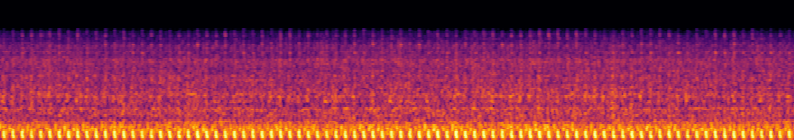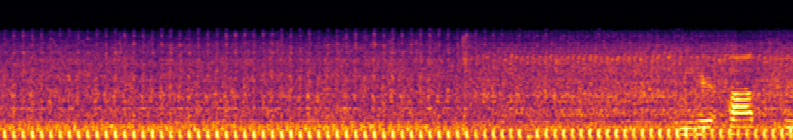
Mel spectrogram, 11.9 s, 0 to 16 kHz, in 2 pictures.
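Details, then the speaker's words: John Deere Model 20 air compressor, pulley-driven off a 1966 110 garden tractor engine (max 1000 rpm): steady pumping thump about three and a half times a second over the engine, then a sharp pop as the bypass valve opens; working fine. "so we'll just go a big overview now take see that compressor moving the waiver pressures bouncing up and down a little bit"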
